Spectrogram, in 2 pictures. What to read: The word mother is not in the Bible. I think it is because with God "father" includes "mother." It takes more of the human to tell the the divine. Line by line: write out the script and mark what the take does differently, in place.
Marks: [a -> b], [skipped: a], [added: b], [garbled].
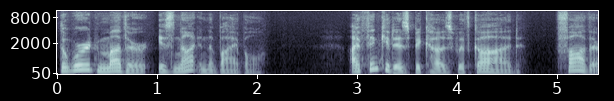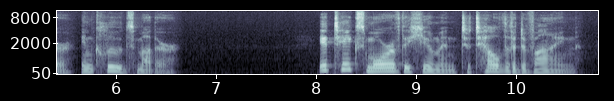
The word mother is not in the Bible. I think it is because with God "father" includes "mother." It takes more of the human to tell the the divine.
